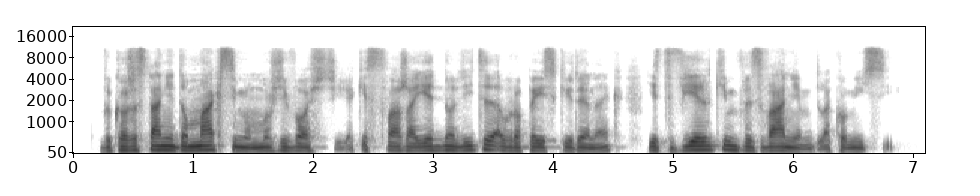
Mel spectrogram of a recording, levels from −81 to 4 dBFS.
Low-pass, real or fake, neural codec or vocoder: 10.8 kHz; fake; autoencoder, 48 kHz, 32 numbers a frame, DAC-VAE, trained on Japanese speech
